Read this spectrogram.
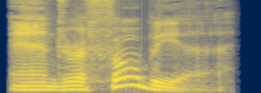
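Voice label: "androphobia", British English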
